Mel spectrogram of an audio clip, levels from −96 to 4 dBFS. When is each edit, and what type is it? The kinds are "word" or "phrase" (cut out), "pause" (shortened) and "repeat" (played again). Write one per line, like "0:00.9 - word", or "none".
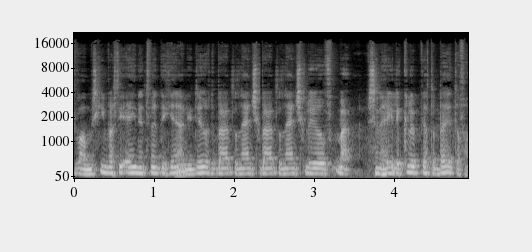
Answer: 0:02.3 - repeat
